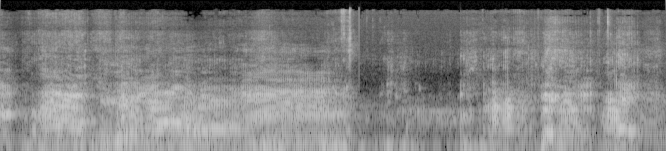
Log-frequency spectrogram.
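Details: Free lions feeding and fighting over meat at Mount Etjo Safari Lodge, Namibia, heard up close; a long, loud rasping roar-snarl for about three seconds, then shorter, broken growls and snarls.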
